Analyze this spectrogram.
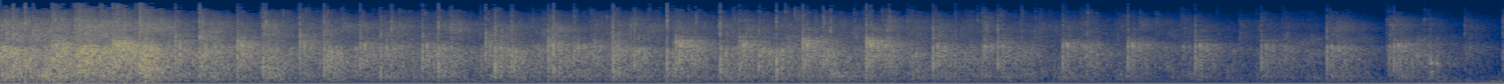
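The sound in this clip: A conference audience claps to thank a speaker, with dense, loud applause that gradually thins and softens into scattered claps.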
